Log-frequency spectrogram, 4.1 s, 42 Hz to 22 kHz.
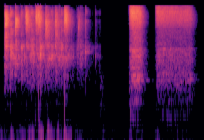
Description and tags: Spray Can Shake and Spray 3
Various shaking, rattling and spraying noises of different lengths and speeds from a can of spray paint (which, for the record, is bright green). Pixel 6 internal mics and Voice Record Pro > Adobe Audition.
aerosol, art, can, foley, graffiti, metal, paint, plastic, rattle, shake, spray, spraycan, spray-paint, spraypaint, street-art, tag, tagging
